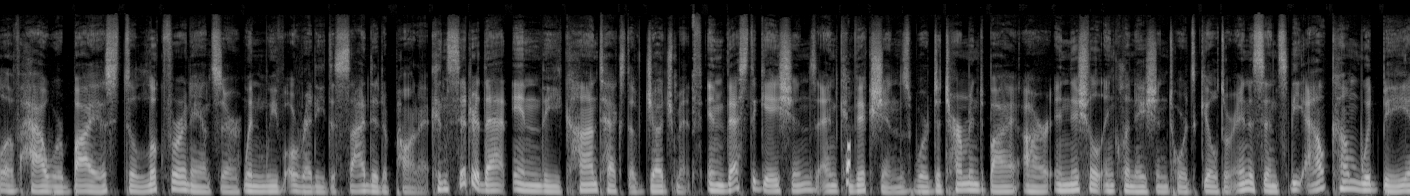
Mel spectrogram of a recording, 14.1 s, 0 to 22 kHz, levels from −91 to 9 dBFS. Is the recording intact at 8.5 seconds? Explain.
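No, not quite. Right after "investigations and" there's a brief glitch from 8.45 to 8.50 s, only about 40 ms, where the audio skips ahead and the sound garbles for a moment. That's likely a broken MP3 bit reservoir: a frame got dropped, so the next one reached back for borrowed data and decoded bytes from the wrong frame. The damage spans under two of the 26.1 ms frames before the stream gets back in sync.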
